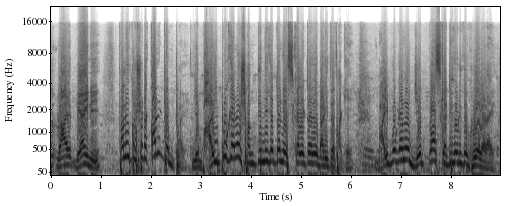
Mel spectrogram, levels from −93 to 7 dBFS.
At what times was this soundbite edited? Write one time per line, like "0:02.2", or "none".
0:02.7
